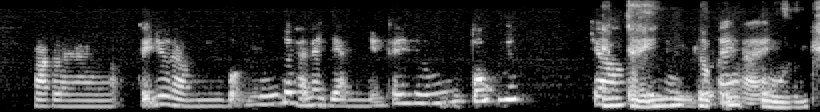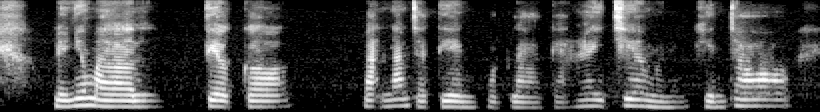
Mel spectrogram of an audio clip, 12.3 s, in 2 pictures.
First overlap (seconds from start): 4.5 s

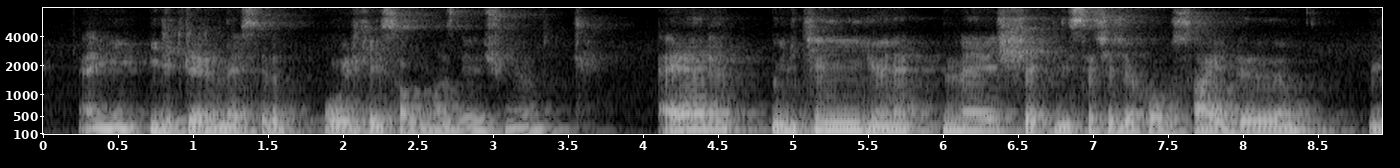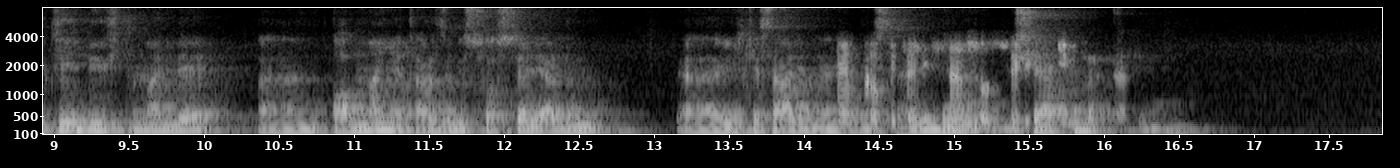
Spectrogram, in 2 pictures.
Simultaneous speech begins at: 14.2 s

